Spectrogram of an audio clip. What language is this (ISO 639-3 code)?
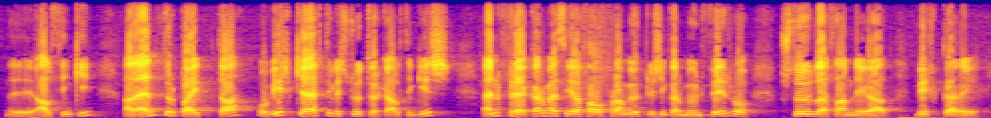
isl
